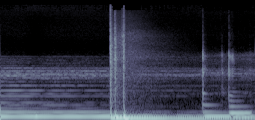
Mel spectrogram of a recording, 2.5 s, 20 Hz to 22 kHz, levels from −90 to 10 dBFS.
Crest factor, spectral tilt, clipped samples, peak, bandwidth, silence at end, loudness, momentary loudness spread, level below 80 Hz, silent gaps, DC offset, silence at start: 16 dB; -5 dB/octave; under 0.1%; -6 dBFS; 18.5 kHz; 0 s; -22 LUFS; 9 LU; -24 dBFS; none; under 0.1%; 0 s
